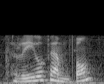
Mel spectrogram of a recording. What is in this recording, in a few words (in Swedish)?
"tre och femton", swedish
